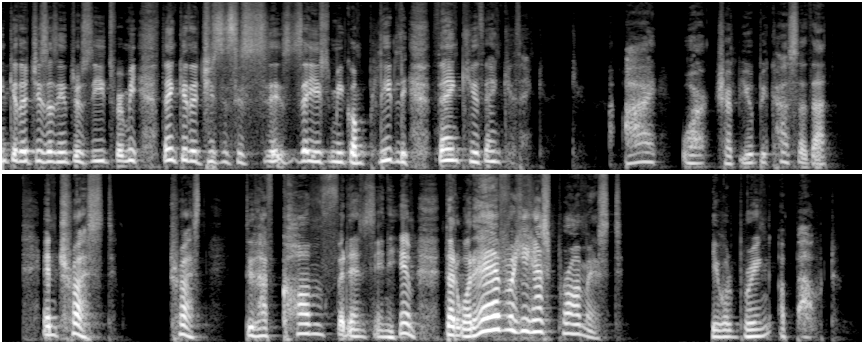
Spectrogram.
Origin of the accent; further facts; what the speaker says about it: Mexico; I grew up in Mexico, and you know, we walked almost everywhere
